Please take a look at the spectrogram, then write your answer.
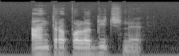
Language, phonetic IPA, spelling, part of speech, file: Polish, [ˌãntrɔpɔlɔˈɟit͡ʃnɨ], antropologiczny, adjective, Pl-antropologiczny.ogg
